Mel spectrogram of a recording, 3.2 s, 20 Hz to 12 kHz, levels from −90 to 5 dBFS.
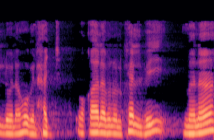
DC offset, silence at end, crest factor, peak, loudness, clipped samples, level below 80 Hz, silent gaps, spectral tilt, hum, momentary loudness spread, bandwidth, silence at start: under 0.1%; 0 s; 14 dB; 0 dBFS; -15 LUFS; under 0.1%; -62 dBFS; none; -8 dB/octave; none; 14 LU; 7.8 kHz; 0 s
